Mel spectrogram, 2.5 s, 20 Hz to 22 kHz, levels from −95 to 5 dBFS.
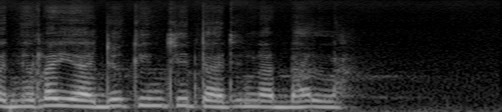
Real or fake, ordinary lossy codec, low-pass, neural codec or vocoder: fake; none; none; codec, 44.1 kHz, 7.8 kbps, Pupu-Codec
